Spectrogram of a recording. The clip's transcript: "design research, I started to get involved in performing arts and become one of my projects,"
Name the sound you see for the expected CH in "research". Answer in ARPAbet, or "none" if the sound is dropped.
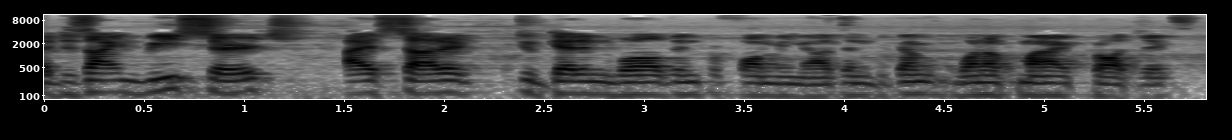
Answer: CH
